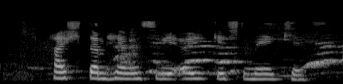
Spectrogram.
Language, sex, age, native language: Icelandic, female, 9, Icelandic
